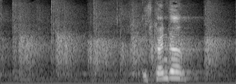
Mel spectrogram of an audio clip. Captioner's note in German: Beifall SPD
